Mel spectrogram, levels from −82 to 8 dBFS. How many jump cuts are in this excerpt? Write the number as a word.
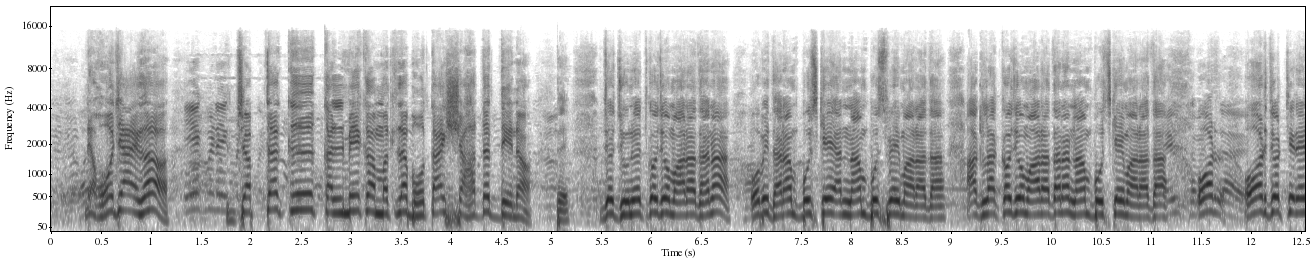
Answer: one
